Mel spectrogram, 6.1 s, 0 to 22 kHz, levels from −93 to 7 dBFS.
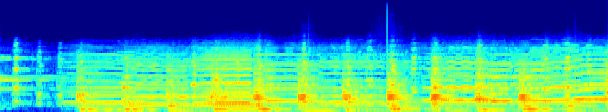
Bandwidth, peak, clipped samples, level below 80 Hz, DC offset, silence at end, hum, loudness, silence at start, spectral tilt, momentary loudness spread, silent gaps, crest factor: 5.8 kHz; -4 dBFS; under 0.1%; -46 dBFS; under 0.1%; 0 s; none; -23 LUFS; 0 s; -8.5 dB/octave; 7 LU; none; 18 dB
